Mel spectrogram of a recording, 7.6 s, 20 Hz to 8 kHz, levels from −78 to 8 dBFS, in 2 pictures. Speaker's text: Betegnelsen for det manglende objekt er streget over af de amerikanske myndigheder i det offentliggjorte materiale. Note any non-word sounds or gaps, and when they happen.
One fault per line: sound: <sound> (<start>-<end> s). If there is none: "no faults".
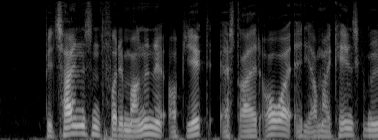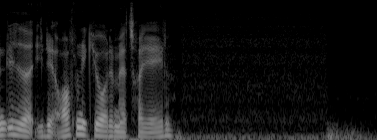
no faults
